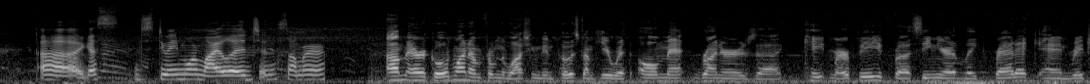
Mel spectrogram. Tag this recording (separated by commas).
Speech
